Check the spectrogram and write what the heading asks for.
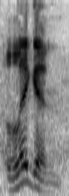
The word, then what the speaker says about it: Ligon: Ligon, as he says, my last name is pronounced like Biggin, except with an L.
